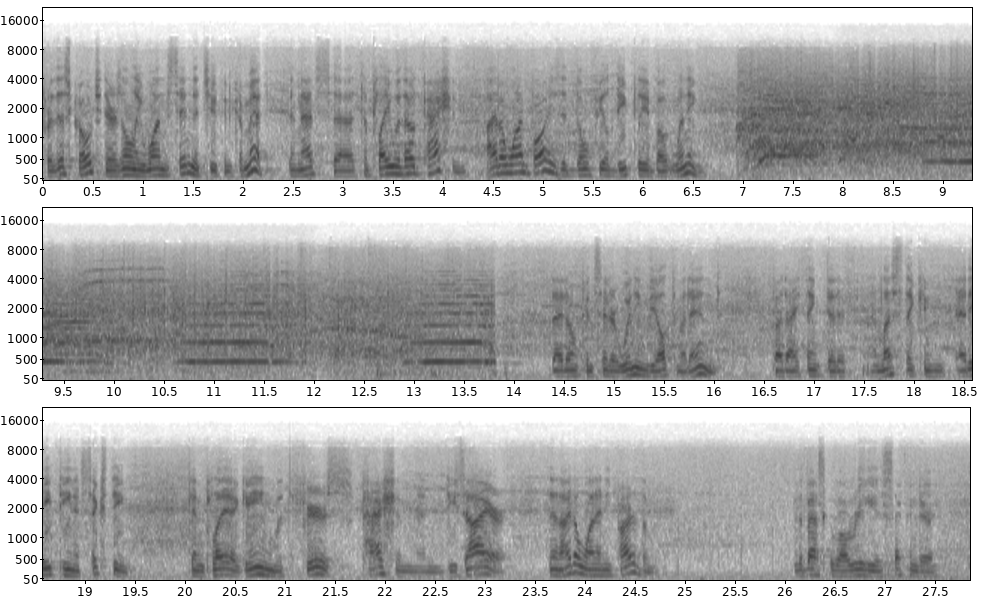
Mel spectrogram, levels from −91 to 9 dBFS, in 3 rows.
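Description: At 7.75 s the sound cross-fades over about 0.3 s into a noisier version with a hiss roughly 40 dB below the signal, with no change in level, and at 12.21 s it fades back to the cleaner sound. This is digital radio blending to analogue: the hybrid receiver lost its digital signal and blended to the FM broadcast of the same station, then returned to digital once reception recovered.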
